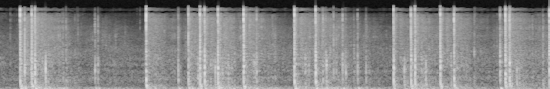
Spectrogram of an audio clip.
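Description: Fireworks display: shells bursting with sharp bangs in quick clusters every second or so, over a continuous low rumble of echoing detonations.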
